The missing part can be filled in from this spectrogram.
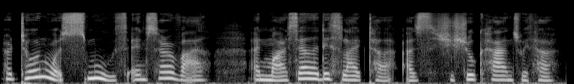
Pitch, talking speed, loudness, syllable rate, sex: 225 Hz, 165 wpm, -17 LUFS, 4.4 syllables/s, female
